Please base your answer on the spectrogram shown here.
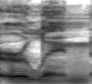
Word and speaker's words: Irlen: Irlen, Irlen. That's not how I was going to spell that, so okay.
